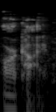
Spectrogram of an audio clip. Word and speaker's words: Archai: the lore morast archai that's a r CI c h AI c h AI sorry that could be a different pronunciation but I'm going with arai now the morast harbingers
